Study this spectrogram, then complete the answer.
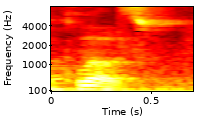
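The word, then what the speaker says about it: clothes: the same way um just soften the th maybe turn it into something more like a zed or an S so close okay clothing of course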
